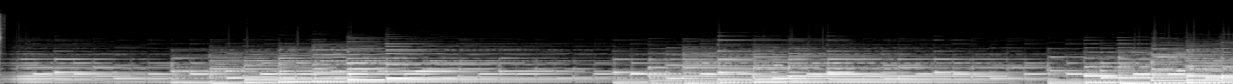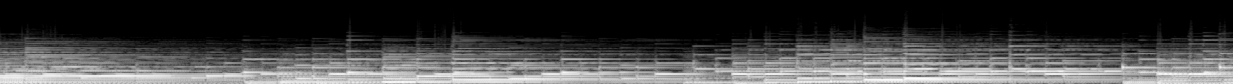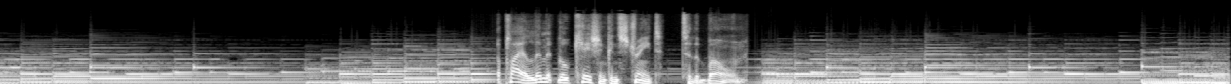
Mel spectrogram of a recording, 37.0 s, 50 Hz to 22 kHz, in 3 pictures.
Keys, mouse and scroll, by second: 0.0-0.8 typing, 0.2 click, 0.3 shift+click, 0.8 click, 1.2 click, 1.8 s, 2.4 shift+middle click, 2.9-4.9 typing, 3.0 shift+middle click, 3.3 middle click, 4.1 middle click, 4.5 click, 5.6 shift+middle click, 5.7 shift+middle click, 5.9 shift+middle click, 7.5 shift+middle click, 8.0 Tab, 8.2-10.5 typing, 8.3 click, 8.8 shift+middle click, 9.1 middle click, 9.5 shift+middle click, 9.7 shift+middle click, 9.9 shift+middle click, 11.8 s, 12.5 Tab, 14.5 ctrl+a, 17.6 click, 18.9 drag, 19.7 click, 20.7 shift+middle click, 21.0 click, 23.4 q, 24.6 g, 28.4 click, 28.7-29.0 shift+middle drag, 30.8 click, 31.1-33.1 drag, 33.4-34.1 drag, 34.5 click, 36.0 g.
